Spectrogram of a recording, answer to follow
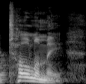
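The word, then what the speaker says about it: Ptolemy: the other is to uh uh or or toomy that uh is spelled PT o l m y uh simply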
